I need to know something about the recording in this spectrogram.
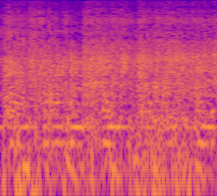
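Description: Loud procession music with drumming, mixed with a dense, steady crackle of firecrackers going off.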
